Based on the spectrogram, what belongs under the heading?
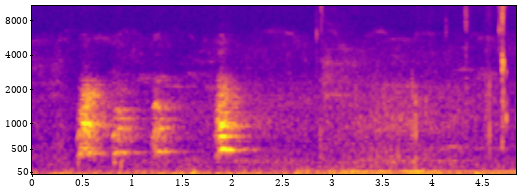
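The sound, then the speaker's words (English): A person mimics a dog, letting out three short, loud barking yelps in the first two seconds, followed by quieter background rumble with a few faint clicks. “Yes, ladies and gentlemen, we are now translating David's Daily Digital Dollop into dog.”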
